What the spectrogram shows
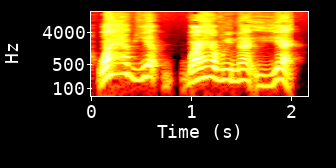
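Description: A man's voice: sits high, sing-song, moderate pace, a little mellow, breathy edge. A man hosting a podcast, giving an emphatic, ranting political commentary monologue. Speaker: podcast host.

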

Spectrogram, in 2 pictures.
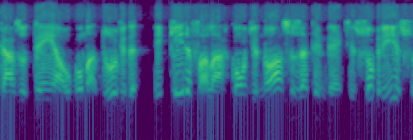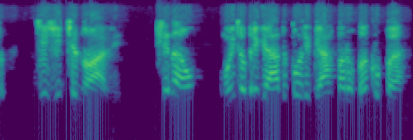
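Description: Man, Brazilian accent, very bright forceful tone, lively intonation, polite informal customer service prompts, over the phone. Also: mid-range voice, a little fast, husky, dry recording. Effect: telephone line. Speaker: automated bank phone line voice. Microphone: recorded prompts heard over a phone call. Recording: dull telephone-line recording.

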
